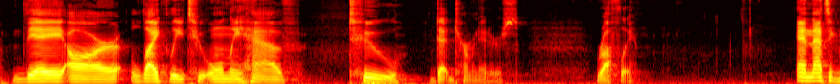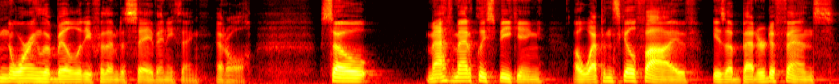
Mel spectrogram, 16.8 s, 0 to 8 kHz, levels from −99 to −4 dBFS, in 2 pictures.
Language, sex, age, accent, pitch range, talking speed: English, male, 30-49, American, 90-115 Hz, 120 wpm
